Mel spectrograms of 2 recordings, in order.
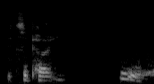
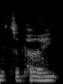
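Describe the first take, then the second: First: "it's a pain" whispered with no voice; soft whispered repeat of "it's a pain". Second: Said in the usual way. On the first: Real, not acted. Repeating the complaint, trailing off.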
